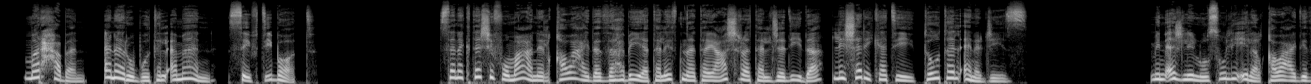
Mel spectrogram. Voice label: MSA Narration Elearning

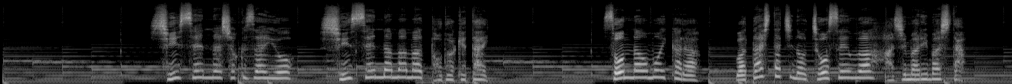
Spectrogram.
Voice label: Corporate

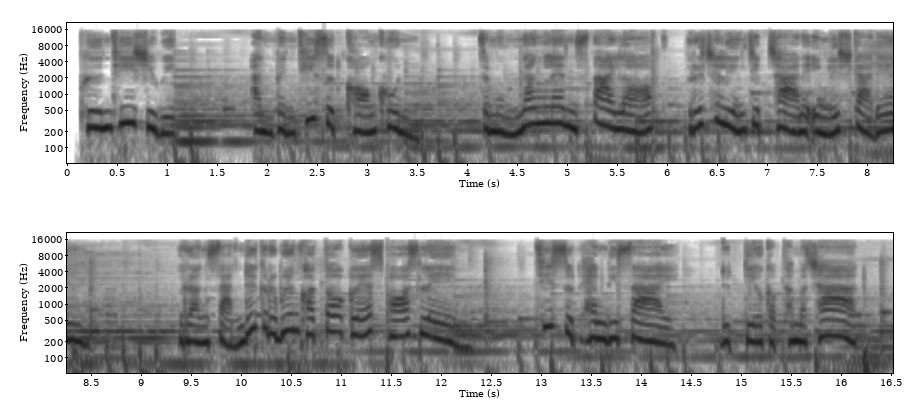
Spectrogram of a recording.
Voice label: Spot; Cotto; Barbie

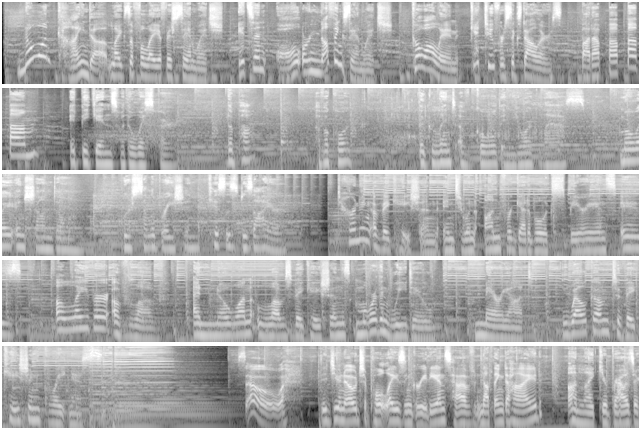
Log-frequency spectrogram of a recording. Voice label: US Commercial

